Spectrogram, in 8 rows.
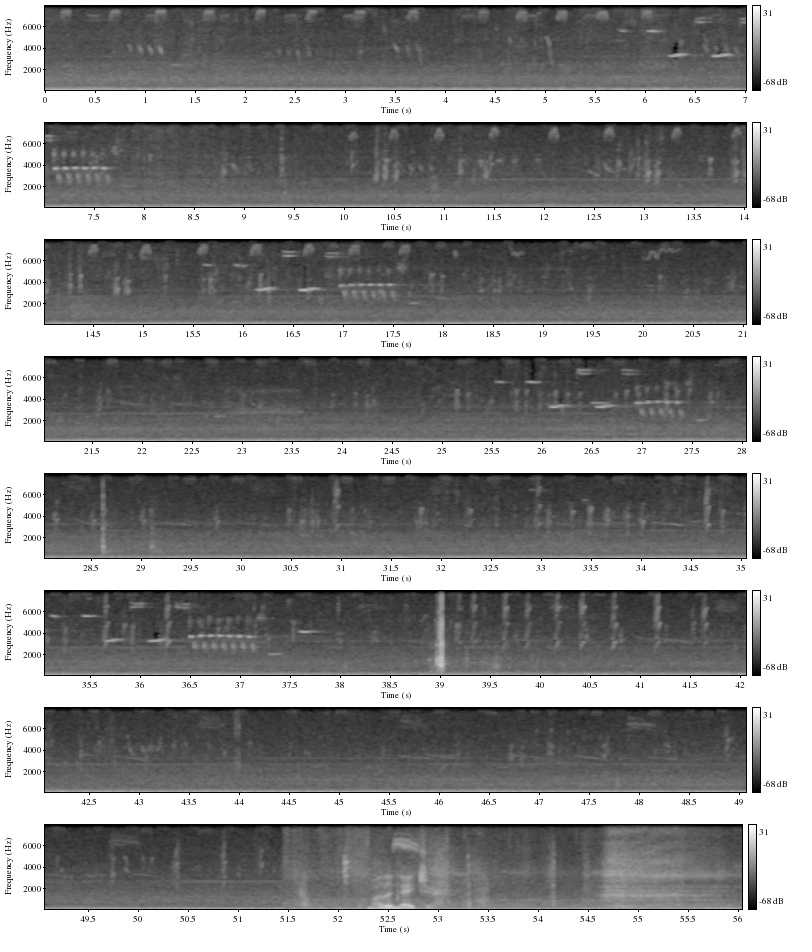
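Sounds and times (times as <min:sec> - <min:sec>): low outdoor rumble: 0:51.2 - 0:56.0
bird singing high phrase: 0:51.5 - 0:56.0.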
